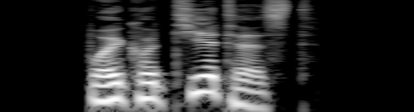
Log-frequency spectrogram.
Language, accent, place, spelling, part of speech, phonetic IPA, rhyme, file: German, Germany, Berlin, boykottiertest, verb, [ˌbɔɪ̯kɔˈtiːɐ̯təst], -iːɐ̯təst, De-boykottiertest.ogg
- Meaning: inflection of boykottieren: 1. second-person singular preterite 2. second-person singular subjunctive II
